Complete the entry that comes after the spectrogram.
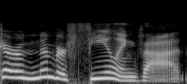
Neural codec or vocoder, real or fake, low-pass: codec, 16 kHz, 2 kbps, X-Codec, WavLM features, trained on Multilingual LibriSpeech; fake; 7.2 kHz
